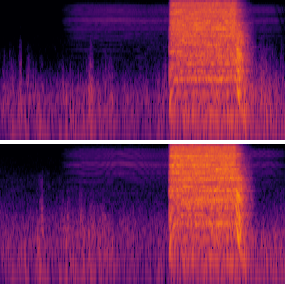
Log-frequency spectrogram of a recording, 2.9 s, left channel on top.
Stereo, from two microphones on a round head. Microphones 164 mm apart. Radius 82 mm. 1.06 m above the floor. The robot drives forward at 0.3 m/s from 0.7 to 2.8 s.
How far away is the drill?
About 1.6 m.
